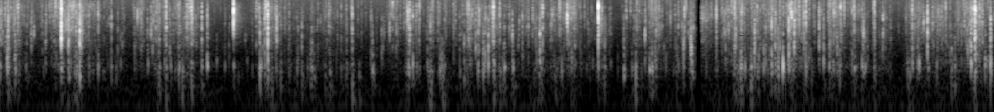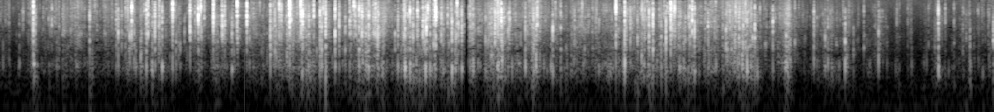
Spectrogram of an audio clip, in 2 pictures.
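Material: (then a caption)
Plastic. Fingertips squeeze a clear plastic zip bag full of small chocolate chips, then the bag is lifted and held, giving a quiet, steady stream of bright, dry crinkling and crunching with almost no low end. The rustling grows denser and louder in the second half before easing off near the end.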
